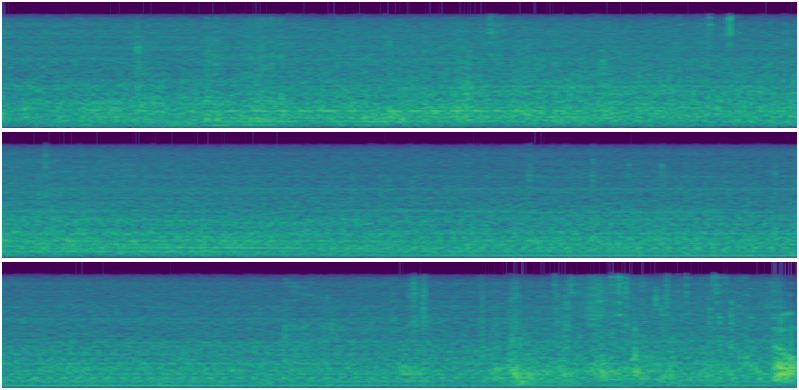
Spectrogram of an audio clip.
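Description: A steady low engine rumble and vehicle hum fills the recording, with faint mechanical noise and no animal calls.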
